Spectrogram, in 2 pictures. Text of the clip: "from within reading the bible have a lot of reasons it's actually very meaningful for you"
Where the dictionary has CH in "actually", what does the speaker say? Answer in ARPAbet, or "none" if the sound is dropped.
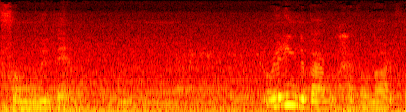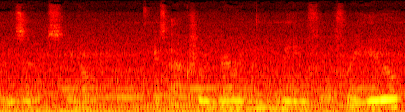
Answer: CH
